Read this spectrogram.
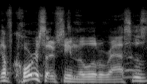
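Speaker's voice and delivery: mock snide, snippy, dismissive brushing-off tone. Mocking another speaker's answer about an old show: imitating a dismissive tone. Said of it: "don't come at me with that tone like".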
